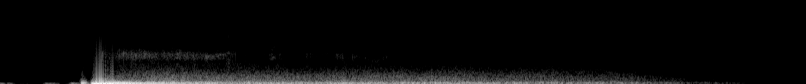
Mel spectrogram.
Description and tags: Sound of a far off explosion created by distorting, reverbing and layering sounds of a dustbin being dropped.
Recorded with Samson Meteor Mic.
far, shockwave, boom, OWI, explosion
